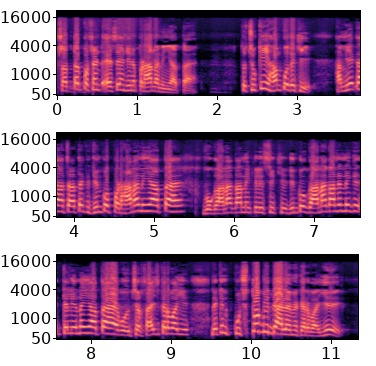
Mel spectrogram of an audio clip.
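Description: A man's voice: extremely high pitch, no echo, clean studio sound. A man from Bihar reporting on the spot, questioning and lecturing a teacher outdoors at a village school. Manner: confronting and lecturing. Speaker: reporter and host. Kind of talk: on-the-spot news interview.

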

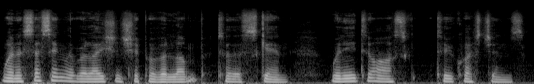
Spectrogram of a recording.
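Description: A man's voice: mid-range voice, moderate pace, darkish tone. A man giving a narrated lecture in a methodical, instructional manner, often posing questions as he explains. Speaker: medical lecturer. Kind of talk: narrated lecture over slides.

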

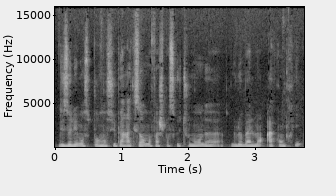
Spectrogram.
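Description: This scrapbooking video maker addresses viewers directly while casually showing a handmade album, her talk full of fillers and self-corrections. Her mellow, low-pitched voice is flat in delivery and quick in pace.

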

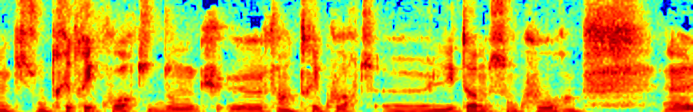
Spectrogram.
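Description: Fairly low in pitch and darkish in tone, a young woman's voice carries a casual book vlog shot on a phone camera in her bedroom at her parents' home. She chats freely, stumbling into hesitations and self-corrections.

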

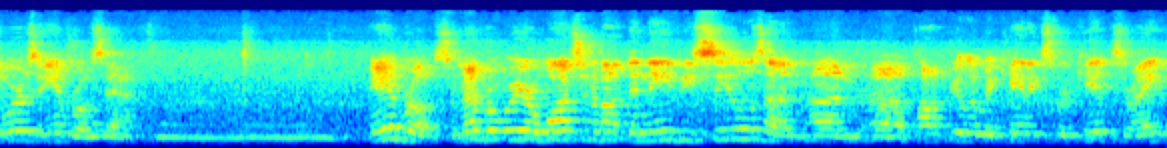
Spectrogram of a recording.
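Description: High, bright-voiced preacher in an echoey church. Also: male voice, recorded from a distance, noisy background. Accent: American. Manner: animated preaching, acts out tempters in excited raised voice. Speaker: pastor. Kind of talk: sermon. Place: church sanctuary.

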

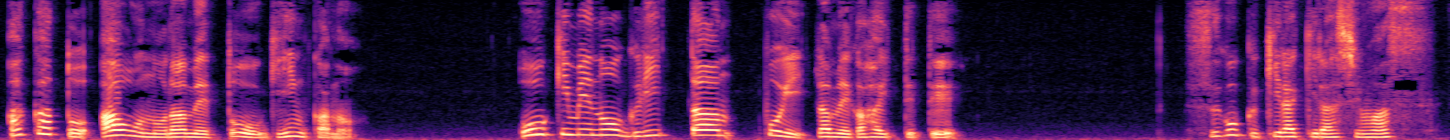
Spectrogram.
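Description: Her voice is a little high and animated, yet she speaks at a slow pace with long pauses. A young stationery vlogger, she casually shows off her purchases in a gushing show-and-tell, often asking whether viewers can catch the sparkle.

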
